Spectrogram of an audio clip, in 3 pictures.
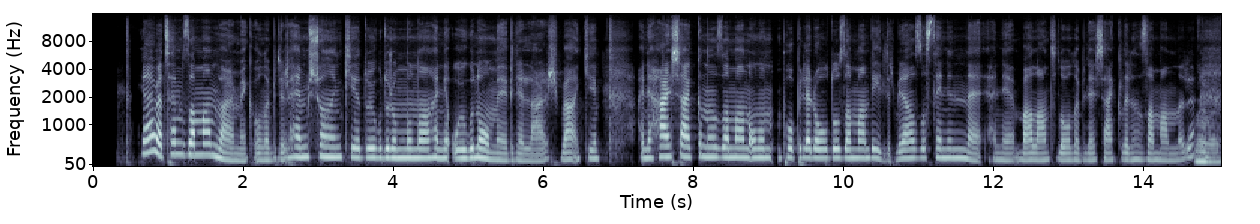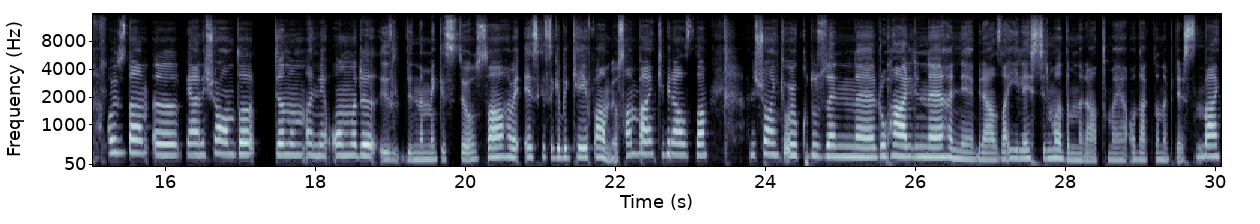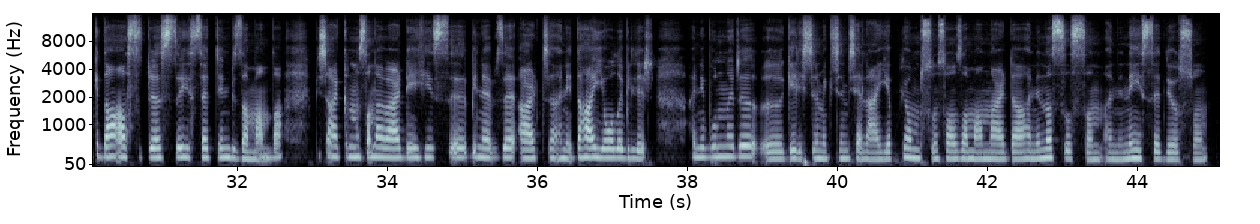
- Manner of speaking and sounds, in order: tapping; other background noise; unintelligible speech
- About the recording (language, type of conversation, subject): Turkish, advice, Eskisi gibi film veya müzikten neden keyif alamıyorum?
- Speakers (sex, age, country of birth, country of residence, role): female, 30-34, Turkey, Spain, advisor; male, 25-29, Turkey, Germany, user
